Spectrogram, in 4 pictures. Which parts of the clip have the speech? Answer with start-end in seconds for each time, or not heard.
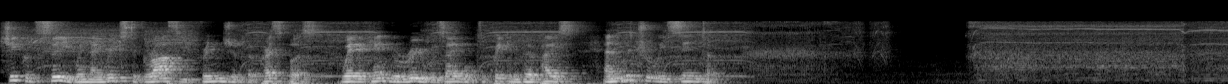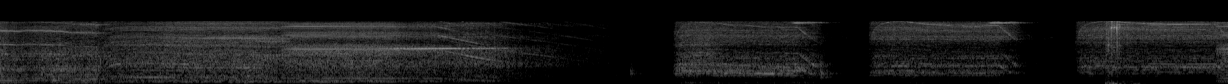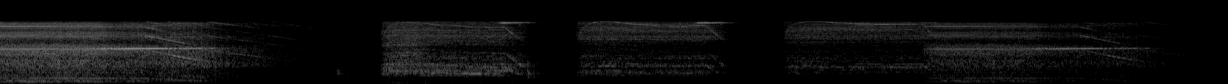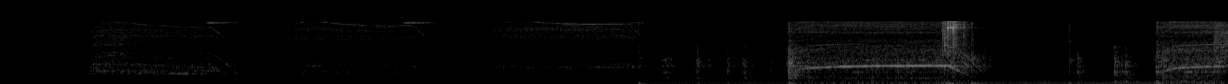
0.0-7.1.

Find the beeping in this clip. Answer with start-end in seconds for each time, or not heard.
not heard.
